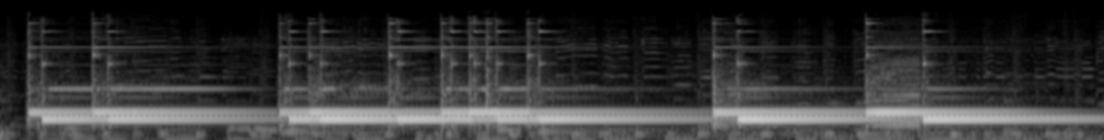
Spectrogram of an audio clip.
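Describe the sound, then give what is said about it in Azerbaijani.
A doorbell rings violently and over and over, in rapid clusters of sharp, bright electric tones separated by short gaps, loud and insistent throughout. “Zəng şiddətlə həm də dalbadal çalınır.”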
